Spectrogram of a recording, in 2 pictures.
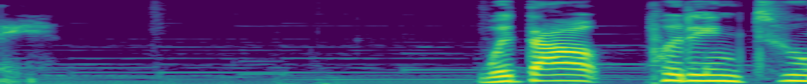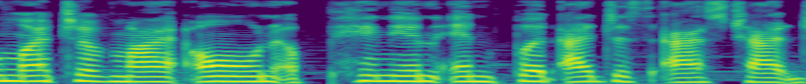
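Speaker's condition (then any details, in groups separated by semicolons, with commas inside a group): No condition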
